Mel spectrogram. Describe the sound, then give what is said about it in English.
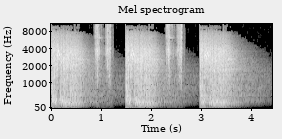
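Three loud, sharp rifle gunshots fired in rapid succession as a lever-action rifle is emptied into a tent. Each blast decays briefly, and short, sharp bursts fall between the shots. “As fast as he could work trigger and lever, he emptied the weapon into the tent, into that horror inside it.”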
